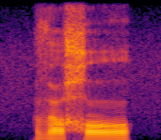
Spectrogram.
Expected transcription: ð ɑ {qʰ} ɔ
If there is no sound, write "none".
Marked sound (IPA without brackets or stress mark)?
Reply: χ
